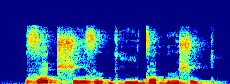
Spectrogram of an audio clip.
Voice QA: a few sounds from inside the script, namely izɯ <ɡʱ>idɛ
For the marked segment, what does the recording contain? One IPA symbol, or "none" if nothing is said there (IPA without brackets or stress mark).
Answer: ɡʱ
